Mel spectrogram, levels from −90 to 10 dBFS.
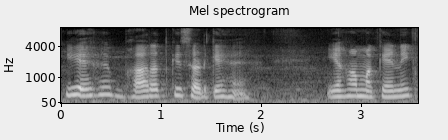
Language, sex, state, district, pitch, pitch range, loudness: Hindi, female, Rajasthan, Jaipur, 195 Hz, 170-225 Hz, -17 LUFS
